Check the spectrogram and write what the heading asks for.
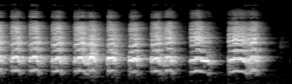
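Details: Araucana chicken kept as a household pet, which varies its calls by situation: loud, rapid, harsh squawking notes repeated about three times per second, each broad and raspy, forming a continuous excited series that stops abruptly.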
